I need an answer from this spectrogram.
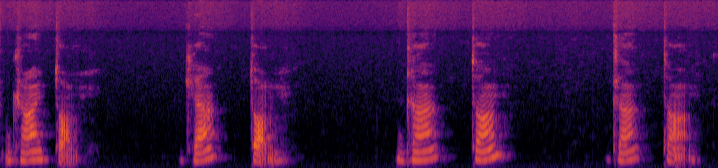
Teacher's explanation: The D in front of the silent H, it becomes T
